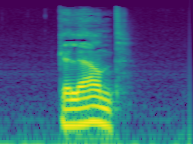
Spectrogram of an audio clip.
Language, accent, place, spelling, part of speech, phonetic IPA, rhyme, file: German, Germany, Berlin, gelernt, adjective / verb, [ɡəˈlɛʁnt], -ɛʁnt, De-gelernt.ogg
- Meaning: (verb) past participle of lernen; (adjective) 1. skilled, trained 2. learnt / learned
